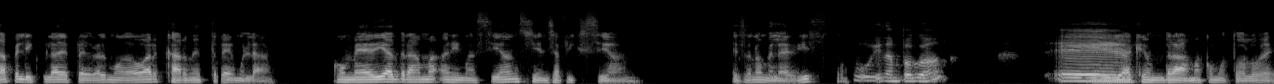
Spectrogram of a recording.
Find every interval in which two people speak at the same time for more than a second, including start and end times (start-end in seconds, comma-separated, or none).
none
